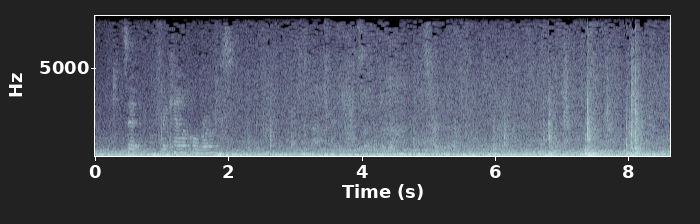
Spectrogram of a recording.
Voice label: voice in basement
